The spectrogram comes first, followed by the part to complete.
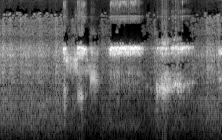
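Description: A man's voice, heavily garbled and choppy, as over a poor call connection, starting about a second in.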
